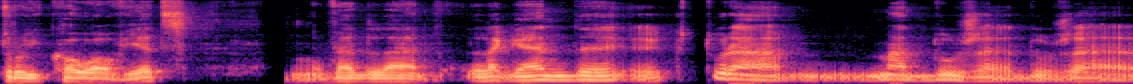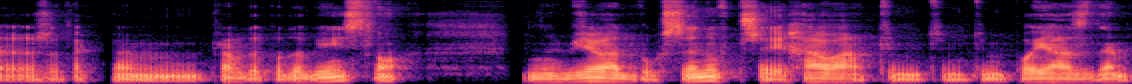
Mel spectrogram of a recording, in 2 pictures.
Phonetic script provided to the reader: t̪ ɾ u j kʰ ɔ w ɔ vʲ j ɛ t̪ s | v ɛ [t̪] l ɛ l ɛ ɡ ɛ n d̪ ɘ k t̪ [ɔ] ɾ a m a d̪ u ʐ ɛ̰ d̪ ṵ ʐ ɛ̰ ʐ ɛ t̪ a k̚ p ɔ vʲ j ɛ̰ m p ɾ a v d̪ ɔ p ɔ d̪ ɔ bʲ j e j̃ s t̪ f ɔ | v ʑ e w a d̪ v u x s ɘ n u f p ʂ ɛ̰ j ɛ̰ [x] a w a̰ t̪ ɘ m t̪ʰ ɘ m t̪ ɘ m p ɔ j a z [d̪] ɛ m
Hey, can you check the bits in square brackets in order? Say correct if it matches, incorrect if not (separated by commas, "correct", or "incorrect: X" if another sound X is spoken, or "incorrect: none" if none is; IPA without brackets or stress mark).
incorrect: d̪, incorrect: u, correct, correct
